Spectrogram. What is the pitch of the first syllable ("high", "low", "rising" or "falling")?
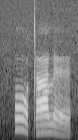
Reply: falling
